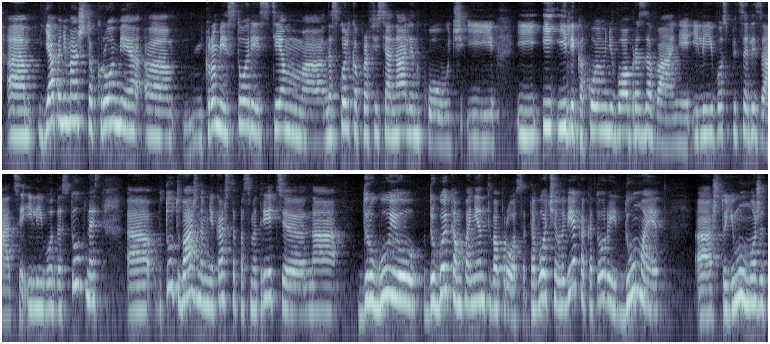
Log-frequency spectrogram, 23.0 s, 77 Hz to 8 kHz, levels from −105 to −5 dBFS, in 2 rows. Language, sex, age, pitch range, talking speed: Russian, female, 20-39, 195-240 Hz, 110 wpm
